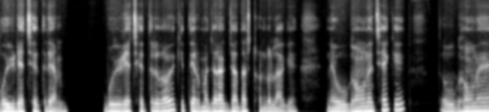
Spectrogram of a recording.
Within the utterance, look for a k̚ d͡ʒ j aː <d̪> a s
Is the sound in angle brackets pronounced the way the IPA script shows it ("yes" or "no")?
yes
